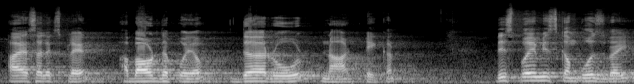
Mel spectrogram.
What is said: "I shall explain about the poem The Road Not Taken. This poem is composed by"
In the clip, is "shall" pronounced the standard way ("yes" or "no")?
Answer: no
